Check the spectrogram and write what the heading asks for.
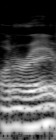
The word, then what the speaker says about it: Honoré: Anybody see the op-ed in the New York Times either today or the other day by General Honoré, right? Yeah. Is that how you pronounce his name?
